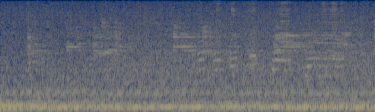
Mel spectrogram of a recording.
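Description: A tank driving in a video game: a continuous low engine drone with a steady humming tone and a rumbling texture, even in loudness throughout, with faint higher noise over it.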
